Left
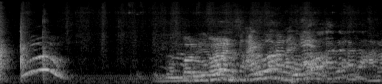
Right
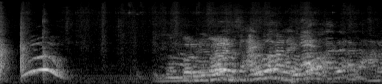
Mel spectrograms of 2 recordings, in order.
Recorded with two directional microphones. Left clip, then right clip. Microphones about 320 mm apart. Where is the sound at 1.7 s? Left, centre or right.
Centre.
